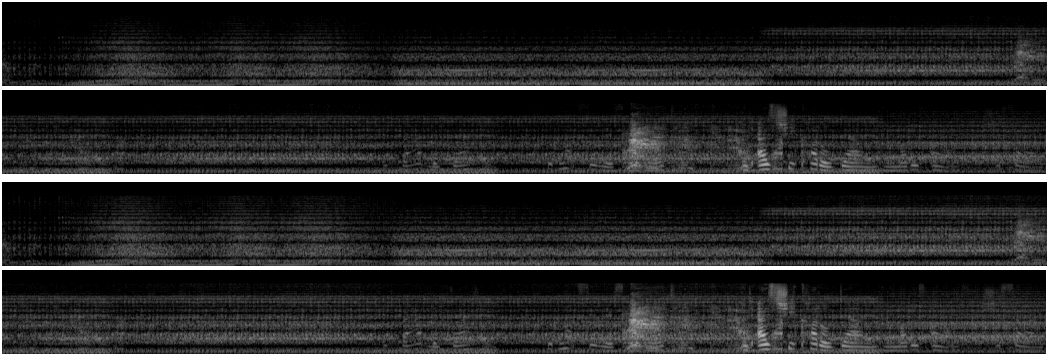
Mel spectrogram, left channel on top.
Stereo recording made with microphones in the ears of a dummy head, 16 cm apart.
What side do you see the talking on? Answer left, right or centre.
right.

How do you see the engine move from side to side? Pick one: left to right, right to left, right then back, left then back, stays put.
stays put.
